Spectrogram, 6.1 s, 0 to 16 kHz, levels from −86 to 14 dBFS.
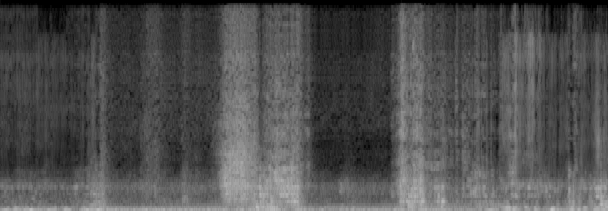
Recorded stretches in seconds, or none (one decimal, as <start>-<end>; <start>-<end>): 1.0-4.7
